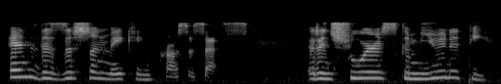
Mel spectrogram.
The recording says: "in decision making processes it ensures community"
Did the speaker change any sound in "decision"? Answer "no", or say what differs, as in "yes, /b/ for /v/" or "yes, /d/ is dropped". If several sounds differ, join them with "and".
yes, /ʃ/ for /ʒ/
